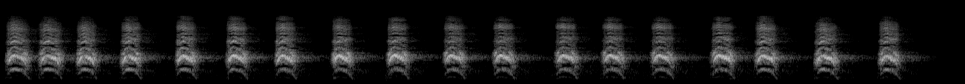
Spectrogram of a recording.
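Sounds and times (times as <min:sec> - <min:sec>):
single crow cawing: 0:00.1 - 0:09.3.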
